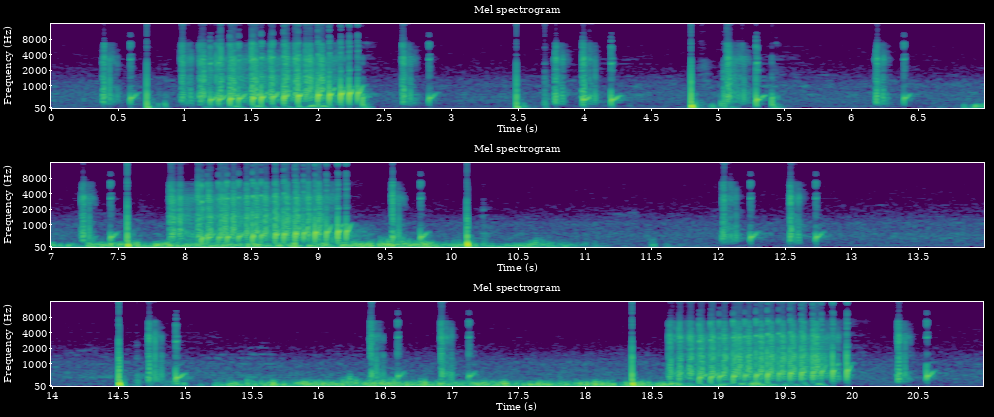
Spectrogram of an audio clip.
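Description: Platforms shatter and fly apart with a whooshing burst.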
